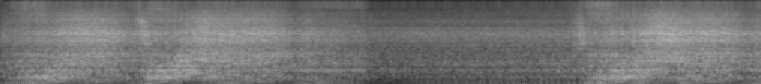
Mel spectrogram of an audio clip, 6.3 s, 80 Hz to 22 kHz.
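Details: Salvage Porsche 996 911 flat-six after an oil change replacing decade-old oil: revs up cleanly, drops to a smooth idle, climbs again; no knocking or rattles, running healthy.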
